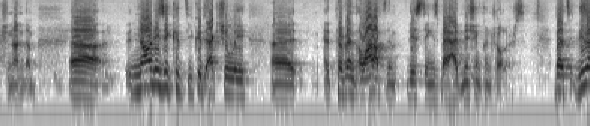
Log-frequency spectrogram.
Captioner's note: chuckle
